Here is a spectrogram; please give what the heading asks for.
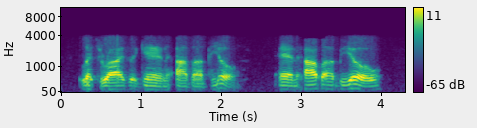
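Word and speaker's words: Ababio: let's rise again and abba bio is is spelled a b a b i o and it's a a ghanaian word or i don't a a a khan the akan language because they have many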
